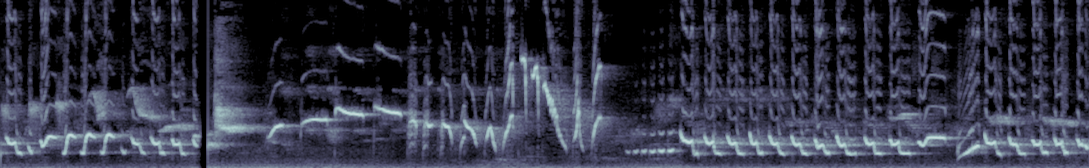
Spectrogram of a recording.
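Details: White-rumped shama tutor song with long prominent phrases for contest birds: rapid repeated notes, a harsh burst, high sweeping whistles and steep slurs, then fast note series again.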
